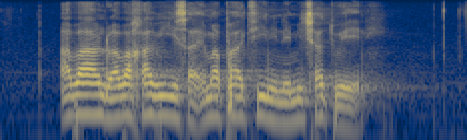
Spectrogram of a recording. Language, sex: South Ndebele, male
